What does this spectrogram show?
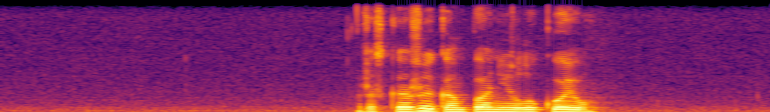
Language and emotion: Russian, neutral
